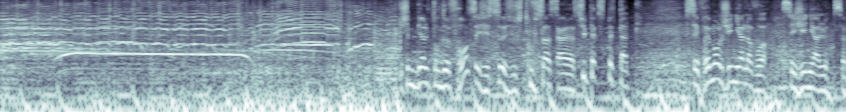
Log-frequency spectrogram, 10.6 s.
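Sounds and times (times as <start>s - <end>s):
roadside crowd cheering Tour de France riders at Sallanches: 0.0s - 7.9s
speech: 5.0s - 10.5s.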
